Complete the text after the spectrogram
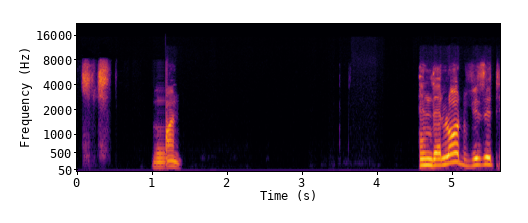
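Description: A man speaks slowly and close by, in short bursts.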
